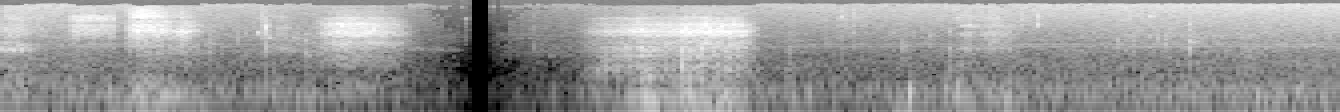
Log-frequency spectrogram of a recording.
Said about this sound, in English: Let me finish chewing this real quick. That was a bad time to put fucking jerky in my mouth.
